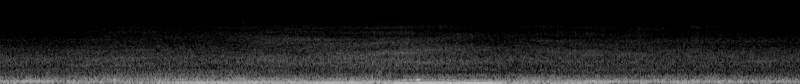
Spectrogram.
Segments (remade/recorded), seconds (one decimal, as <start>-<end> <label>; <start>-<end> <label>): 0.0-0.7 recorded; 0.7-1.5 remade; 1.5-2.1 recorded; 2.1-2.7 remade; 2.7-3.7 recorded; 3.7-8.0 remade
